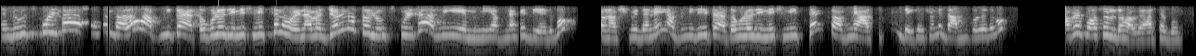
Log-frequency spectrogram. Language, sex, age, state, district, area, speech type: Bengali, female, 18-30, West Bengal, Jhargram, rural, conversation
